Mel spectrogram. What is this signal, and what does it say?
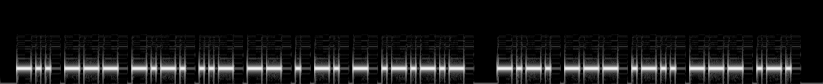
Morse code, heard as a keyed tone, about 25 wpm, 750 Hz. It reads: DOCUMENT. COLOR
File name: Archive / 25 WPM / 25WPM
